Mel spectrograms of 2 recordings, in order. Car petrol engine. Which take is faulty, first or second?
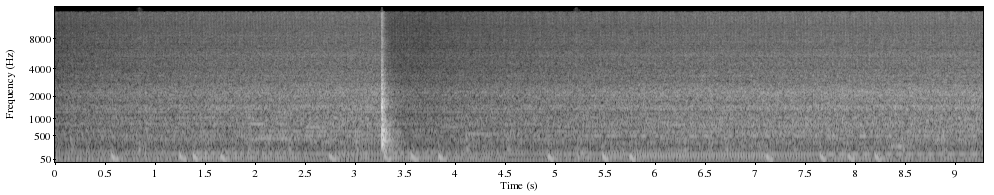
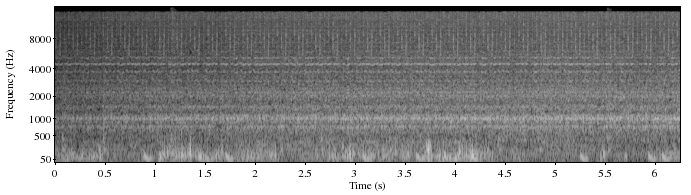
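second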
